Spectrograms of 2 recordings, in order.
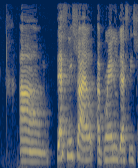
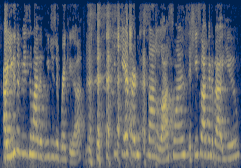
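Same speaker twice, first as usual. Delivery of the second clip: fast, higher barrage of questions; rapid-fire questions; 5 semitones higher than usual. Retold or imitated. Young reporter grills Clef, rapid-fire and eager. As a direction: fire questions without a breath.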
